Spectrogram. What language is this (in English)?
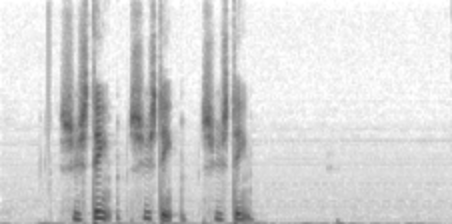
Danish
